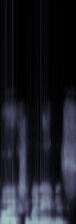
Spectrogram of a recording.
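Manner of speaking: plain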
